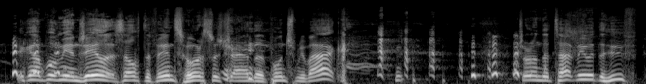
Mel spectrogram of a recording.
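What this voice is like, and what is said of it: Put-on Scottish accent. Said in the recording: “Hoof is a very fun thing to say in a Scottish accent.”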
